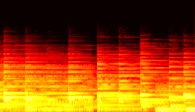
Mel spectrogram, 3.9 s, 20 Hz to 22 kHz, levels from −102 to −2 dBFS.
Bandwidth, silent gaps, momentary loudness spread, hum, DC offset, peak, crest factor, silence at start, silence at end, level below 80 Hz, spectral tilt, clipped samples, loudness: 5 kHz; none; 4 LU; none; under 0.1%; -2 dBFS; 16 dB; 0 s; 0 s; -36 dBFS; -10.5 dB/octave; under 0.1%; -19 LUFS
